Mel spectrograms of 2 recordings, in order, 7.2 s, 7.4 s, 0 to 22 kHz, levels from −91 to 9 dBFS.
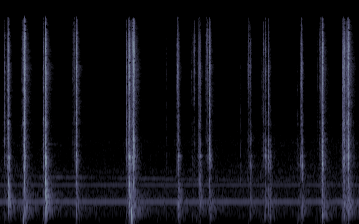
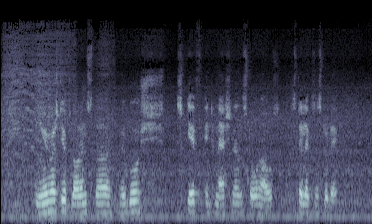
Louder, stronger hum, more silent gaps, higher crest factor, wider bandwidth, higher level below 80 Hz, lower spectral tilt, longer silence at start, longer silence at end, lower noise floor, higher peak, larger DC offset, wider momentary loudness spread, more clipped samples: second, -32 LUFS vs -20 LUFS; neither; neither; first, 30 dB vs 18 dB; about the same, 17 kHz vs 15.5 kHz; second, -66 dBFS vs -54 dBFS; second, 0 dB/octave vs -5 dB/octave; about the same, 0.15 s vs 0.05 s; first, 0.15 s vs 0 s; first, -67 dBFS vs -39 dBFS; second, -6 dBFS vs -2 dBFS; neither; first, 20 LU vs 16 LU; neither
